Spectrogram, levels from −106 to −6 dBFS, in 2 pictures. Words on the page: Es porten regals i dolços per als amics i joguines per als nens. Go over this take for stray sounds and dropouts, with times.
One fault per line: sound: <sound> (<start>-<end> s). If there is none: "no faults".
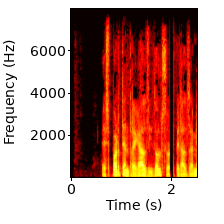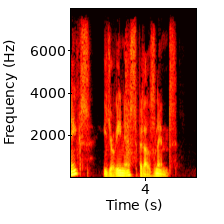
sound: dropout (2.0-2.0 s)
